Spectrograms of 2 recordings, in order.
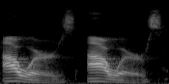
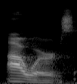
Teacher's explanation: C'est un des rares mots qui commence par un H pour lequel en anglais, on ne prononce pas le H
